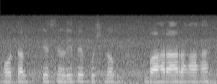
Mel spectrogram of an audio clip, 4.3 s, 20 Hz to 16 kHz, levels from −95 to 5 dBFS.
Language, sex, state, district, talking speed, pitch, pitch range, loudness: Hindi, male, Jharkhand, Deoghar, 140 wpm, 140 Hz, 140-145 Hz, -17 LUFS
